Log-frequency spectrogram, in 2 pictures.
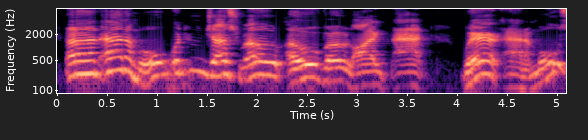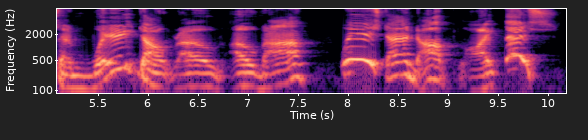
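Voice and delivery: loud, drawn-out bear voice; lumbering bear. Acted. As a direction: explain it slowly, loudly as a bear. Bear figure in story.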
